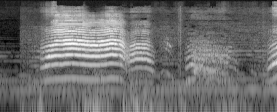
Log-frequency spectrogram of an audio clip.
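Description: A black-collared starling gives a loud, wavering, harsh wail lasting about a second, followed by shorter squawks, over faint background music.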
